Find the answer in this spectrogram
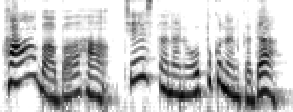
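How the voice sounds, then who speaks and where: A woman's voice: fairly high pitch, big pitch swings, moderate pace, bright, forceful tone, heavily acted. Woman doing a coy, shy young sweetheart. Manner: coy, whiny pleading.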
